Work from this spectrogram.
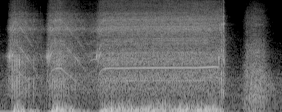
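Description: A power drill with a half-inch bit runs in reverse against wood, whirring in loud bursts that rise and fall, one long sustained run in the middle, followed by a short final spin, close up.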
